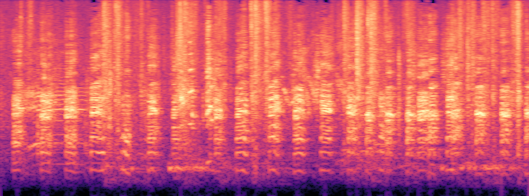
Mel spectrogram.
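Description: Purple swamphens squabble with harsh, nasal, clucking calls, about four a second, several birds overlapping in a rough cackling chorus.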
